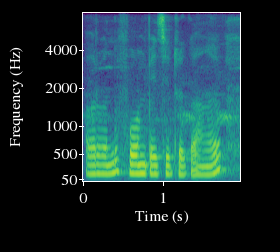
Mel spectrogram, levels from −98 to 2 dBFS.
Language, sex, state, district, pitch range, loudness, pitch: Tamil, female, Tamil Nadu, Kanyakumari, 150-175 Hz, -15 LUFS, 155 Hz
